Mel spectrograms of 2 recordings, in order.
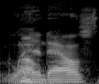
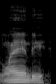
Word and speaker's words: Landau: Apparently, he said he doesn't know why his family pronounces it like that, but there are other Landaus that obviously pronounce it Landau. And for some reason, I don't know if it was a Texan thing or whatever, but his family pronounced it Landy.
